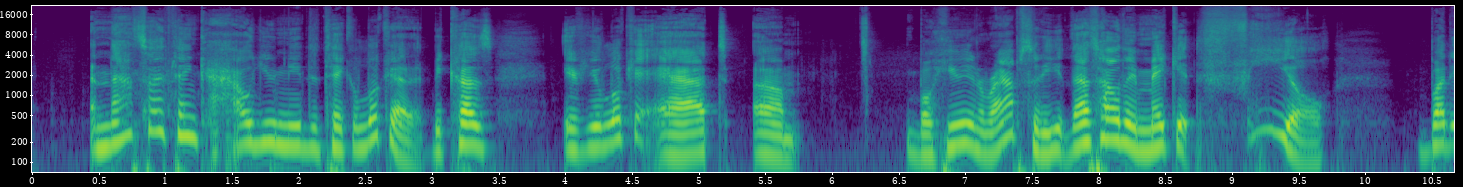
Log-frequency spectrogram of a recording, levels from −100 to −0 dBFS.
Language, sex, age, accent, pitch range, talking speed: English, male, 50-69, American, 130-175 Hz, 155 wpm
